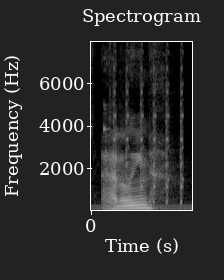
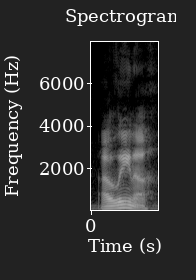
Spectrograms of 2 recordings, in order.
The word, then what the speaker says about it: Adelina: Adeline? Adelina. Have I been saying her name wrong? Adelina. I've been saying Adeline.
